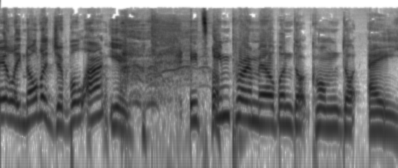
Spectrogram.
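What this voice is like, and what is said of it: Usual voice. Nothing is said of it.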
